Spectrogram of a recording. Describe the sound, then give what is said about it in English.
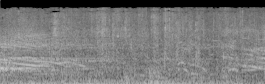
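A heavy stone wall, pushed over by five men, falls with a great crash onto the enemy below: a heavy, sustained crashing rumble fills the whole moment with deep, loud noise while shouting voices rise faintly through it. “five men pushed against the heavy wall, and it fell with a great crash onto the heads of the enemy.”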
